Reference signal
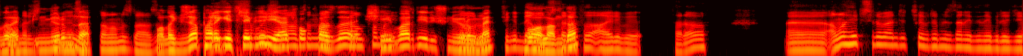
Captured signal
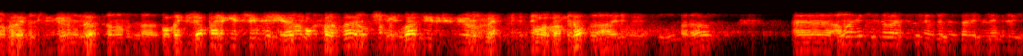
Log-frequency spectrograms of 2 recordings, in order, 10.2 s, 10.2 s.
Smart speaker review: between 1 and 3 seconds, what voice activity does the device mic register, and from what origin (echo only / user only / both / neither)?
both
